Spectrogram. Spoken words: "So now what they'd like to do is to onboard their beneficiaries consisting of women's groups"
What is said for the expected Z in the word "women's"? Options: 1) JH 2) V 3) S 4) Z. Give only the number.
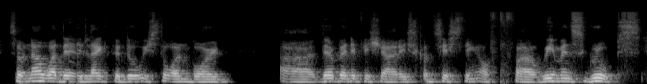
3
